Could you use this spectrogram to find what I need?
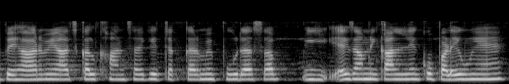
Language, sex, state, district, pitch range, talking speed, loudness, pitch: Hindi, female, Bihar, Jahanabad, 230-240 Hz, 200 wpm, -19 LUFS, 235 Hz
